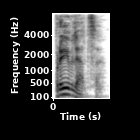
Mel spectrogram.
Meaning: 1. to become apparent 2. passive of проявля́ть (projavljátʹ)
- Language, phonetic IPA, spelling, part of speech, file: Russian, [prə(j)ɪˈvlʲat͡sːə], проявляться, verb, Ru-проявляться.ogg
